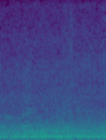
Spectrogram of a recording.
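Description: Honeybees buzzing densely around an open hive during a queen introduction, a steady close swarm drone with no pauses and no voices.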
